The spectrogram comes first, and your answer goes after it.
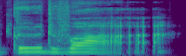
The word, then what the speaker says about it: boudoir: It's a boudoir. I haven't researched it, but I'm fairly certain. I'm sure someone who speaks French out there is yelling at the radio right now. It's boudoir!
